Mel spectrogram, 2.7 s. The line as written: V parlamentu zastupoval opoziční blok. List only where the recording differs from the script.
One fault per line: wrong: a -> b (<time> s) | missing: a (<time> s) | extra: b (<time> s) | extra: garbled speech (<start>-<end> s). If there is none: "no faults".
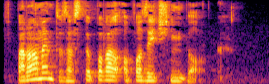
no faults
